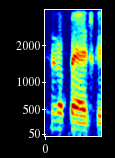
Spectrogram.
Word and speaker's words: Seropédica: Seropédica, isso aí.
